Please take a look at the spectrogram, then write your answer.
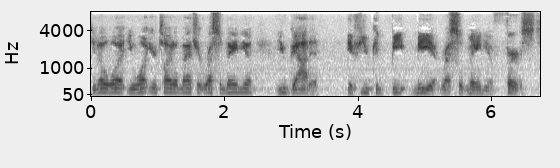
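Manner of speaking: plain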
